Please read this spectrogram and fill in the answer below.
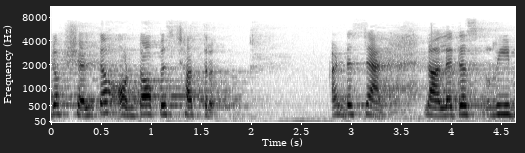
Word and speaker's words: छात्र: How do you say this? छात्र. Never say ch. You get the tendency of saying it lightly.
